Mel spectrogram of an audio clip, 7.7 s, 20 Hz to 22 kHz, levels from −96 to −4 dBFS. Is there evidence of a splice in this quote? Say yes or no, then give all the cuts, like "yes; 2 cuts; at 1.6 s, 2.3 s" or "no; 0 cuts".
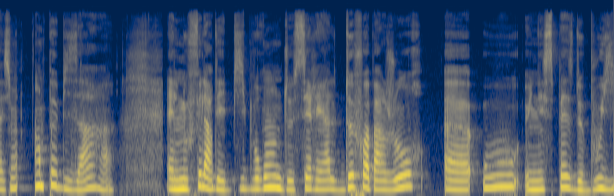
yes; 4 cuts; at 2.0 s, 2.7 s, 5.4 s, 6.6 s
